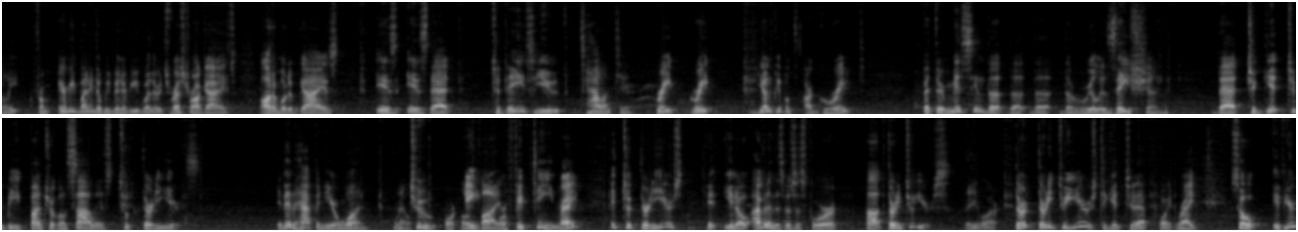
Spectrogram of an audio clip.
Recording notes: All this while we enjoyed dinner and tequilas at Picos Mexican Restaurant in Houston, Texas.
